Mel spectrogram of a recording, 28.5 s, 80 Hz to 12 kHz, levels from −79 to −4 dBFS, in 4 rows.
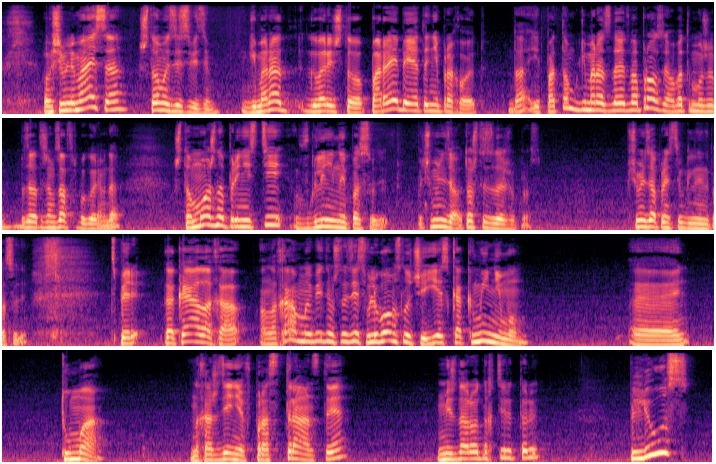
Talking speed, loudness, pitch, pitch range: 150 wpm, -12 LUFS, 185 Hz, 155-215 Hz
